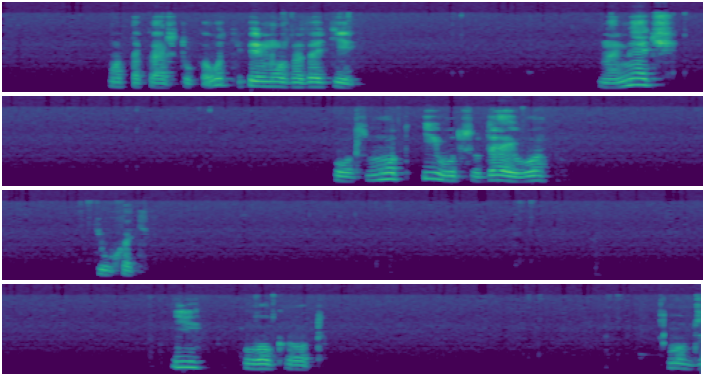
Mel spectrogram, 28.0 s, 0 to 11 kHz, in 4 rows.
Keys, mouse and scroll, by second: 0.3 middle click, 3.0 click, 4.5 click, 5.9 middle click, 6.8 click, 8.2 click, 9.9 middle click, 12.6 g, 15.4 middle click, 17.3 middle click, 17.9 g, 26.4 click.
